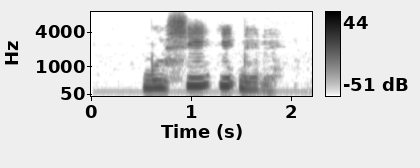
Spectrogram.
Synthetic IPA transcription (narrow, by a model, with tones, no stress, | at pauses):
ɡ͡bu˨ʃi˦i˦k͡pe˨ɾe˨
